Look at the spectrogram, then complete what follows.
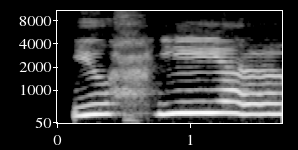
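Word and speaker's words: يُحْيِ: Yuhyiyal mauta. Yuhyi. Jadi hak itu kan rohoh. Jangan selesai baca haknya yang sukun sampai ketemu yi. Jadi yuhyiyal. Hembusnya jalan terus.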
